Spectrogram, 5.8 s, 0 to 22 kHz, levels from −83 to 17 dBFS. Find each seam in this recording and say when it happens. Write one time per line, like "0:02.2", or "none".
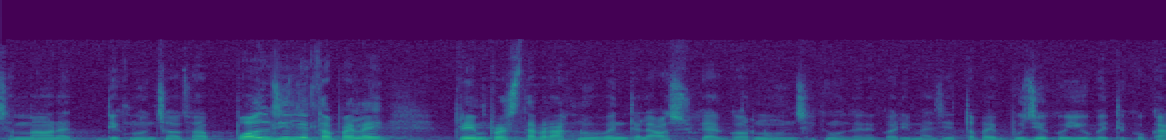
none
